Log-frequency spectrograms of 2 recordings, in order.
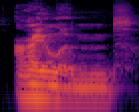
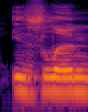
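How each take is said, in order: First: The S is silent. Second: The S is sounded. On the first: The speaker calls it right. "the S is silent, It should be pronounced island" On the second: The speaker calls it wrong. "don't say Island"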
